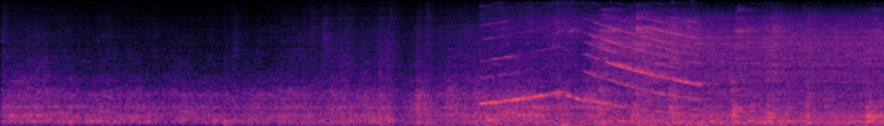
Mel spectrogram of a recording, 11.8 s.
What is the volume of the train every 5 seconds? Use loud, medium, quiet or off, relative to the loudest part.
medium, loud, loud.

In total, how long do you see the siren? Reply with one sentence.
The siren can be heard for 3 seconds in total.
